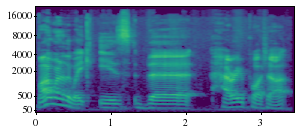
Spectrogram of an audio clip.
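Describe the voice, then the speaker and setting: A man co-hosting a podcast in casual, conversational style. His pitch is medium, and other voices can be heard clearly behind him. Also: lively intonation, a little slow, a crowd in the background. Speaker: podcast co-host. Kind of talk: casual chat.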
